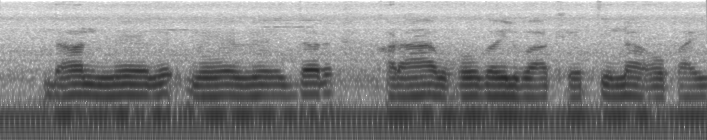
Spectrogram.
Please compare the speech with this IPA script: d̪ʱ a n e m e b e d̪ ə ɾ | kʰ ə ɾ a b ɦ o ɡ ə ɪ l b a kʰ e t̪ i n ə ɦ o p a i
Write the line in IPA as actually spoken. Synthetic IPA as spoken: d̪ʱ a n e m e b e d̪ ə ɾ | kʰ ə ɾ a b ɦ o ɡ ə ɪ l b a kʰ e t̪ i n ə ɦ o p a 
